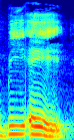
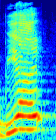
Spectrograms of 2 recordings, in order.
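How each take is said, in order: First: It is said in the speaker's own accent. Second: It is said in the locals' accent. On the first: The speaker's own people said it this way. "We used to say B A" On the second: The locals said it this way. "That sort of pronunciation was a bit different"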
